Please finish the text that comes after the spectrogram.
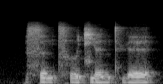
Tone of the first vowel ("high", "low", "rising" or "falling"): rising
